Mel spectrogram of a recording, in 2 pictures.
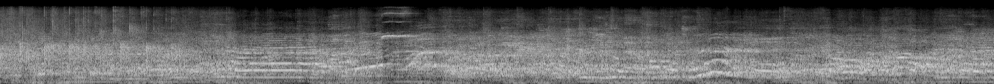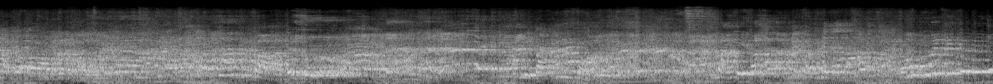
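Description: Music plays loudly over loudspeakers.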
